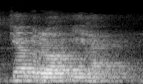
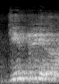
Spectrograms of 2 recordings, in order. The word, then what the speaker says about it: Jibril: adnin surga aden daa jabrail jabroil maka e daa memanggil Allah Jabrailah akan malaikat Jibril alaih salam bacanya bisa Jabrail, bisa Jibrail, bisa Jibril, bisa Jabril. Ya boleh. Malaikat Jibrail silakan.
